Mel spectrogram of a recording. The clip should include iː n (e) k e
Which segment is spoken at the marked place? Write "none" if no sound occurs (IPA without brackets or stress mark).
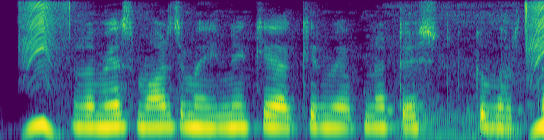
e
